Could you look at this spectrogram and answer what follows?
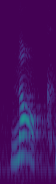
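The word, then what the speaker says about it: knock: आता है हमारा के के साइलेंट कब होता है एन से पहले आया तो के साइलेंट होगा अगर एन बाद में है के पहले है तो के हो जाएगा वहां पे साइलेंट फॉर एग्जांपल नॉक बोलते हैं ना नॉक नॉक तो क्या हो जाएगा नॉक नीड नाइफ नेक्स्ट होता है नो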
